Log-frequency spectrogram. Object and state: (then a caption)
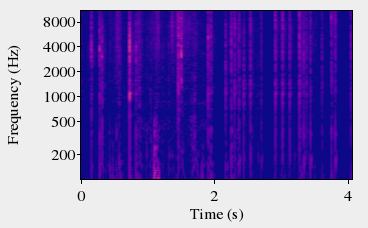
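Oversized cardboard card. Fingers tipped with paperclips rapidly tap and scratch the back side of an oversized, thin cardboard Pokemon trading card. It makes a fast, uneven run of sharp, dry clicks and scratchy crackles, with dull low thumps from the flexing card and one louder knock just after the first second.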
